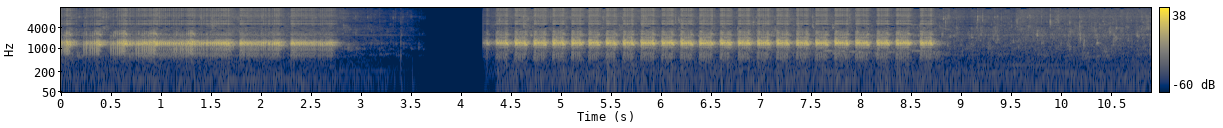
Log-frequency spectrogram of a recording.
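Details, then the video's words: Four-lined tree frog visiting a koi pond, giving rapid rattling pulse trains at mid pitch; a first burst stops abruptly, a short silence follows, then a second, more regular series of clicks before fading to quiet background. "SOUND OF THE FROG ON KOI POUND"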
